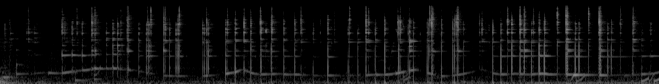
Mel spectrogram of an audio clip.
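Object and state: Glass bottle.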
